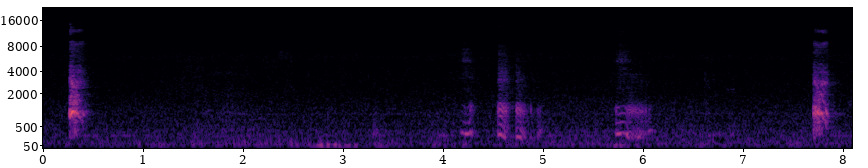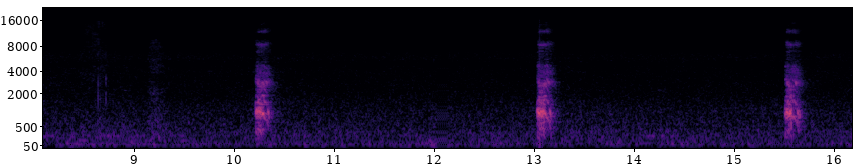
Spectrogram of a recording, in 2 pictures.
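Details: Newborn weighing 5 lb 1 oz with first hiccups while sleeping: sharp, brief hiccups every two to three seconds in a quiet room, with soft breathy sounds between.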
